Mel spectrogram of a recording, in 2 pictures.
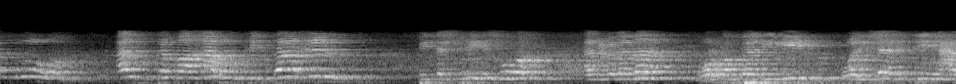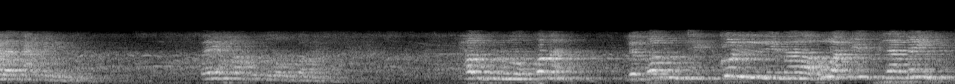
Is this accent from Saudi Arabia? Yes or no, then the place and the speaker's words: no; Egypt; ما الذي يحدد هوية بلدنا مصر؟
